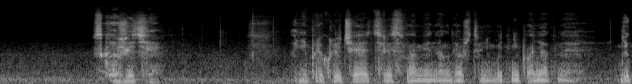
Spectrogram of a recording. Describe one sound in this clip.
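A young man speaks quietly and calmly, close by.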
